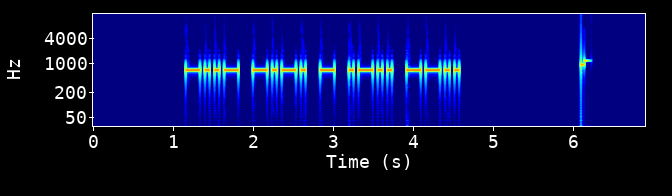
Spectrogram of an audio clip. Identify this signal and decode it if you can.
Morse code, heard as a keyed tone, about 20 wpm, 700 Hz. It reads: XCTLZ
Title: Code Groups - 5 Letters - 20wpm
